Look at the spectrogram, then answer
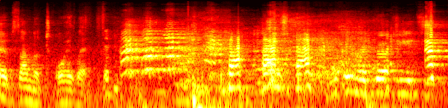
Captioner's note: laughter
